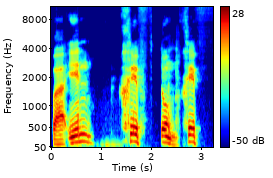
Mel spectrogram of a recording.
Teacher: Izhar khalqi. Baca nun itu, suku kata in itu dengan izhar. Tak ada panjang, tak ada dengung.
